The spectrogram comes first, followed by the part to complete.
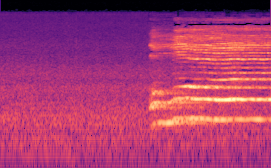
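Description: Low steady hiss, then about two seconds in a loud solo singing voice starts, holding one long steady note.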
